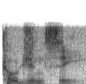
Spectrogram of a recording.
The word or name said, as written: cogency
